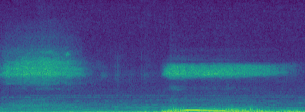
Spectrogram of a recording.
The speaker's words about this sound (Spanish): Y si ya observando cómo estoy respirando me doy cuenta que estoy respirando de una forma entrecortada y cortita, invitarme a respirar más profundo. Con solo el gesto de respirar profundo,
